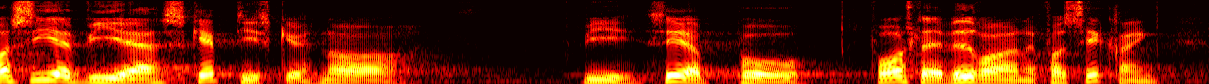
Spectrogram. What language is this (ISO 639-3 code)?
dan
